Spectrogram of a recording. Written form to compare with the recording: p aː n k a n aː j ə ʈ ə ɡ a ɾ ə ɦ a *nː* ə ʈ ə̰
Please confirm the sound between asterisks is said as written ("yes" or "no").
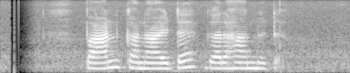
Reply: yes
